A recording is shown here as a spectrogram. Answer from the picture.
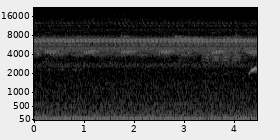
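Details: High continuous trilling of crickets in a swamp at night, fairly quiet, with a single rising whistle at the very end.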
